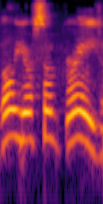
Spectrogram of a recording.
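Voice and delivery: high, gushing fawning voice; mock flattery. Explaining pander, mocks a sycophant's gushing. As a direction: gush over them like a flatterer. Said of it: "It's like".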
